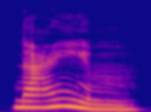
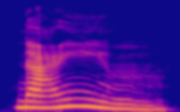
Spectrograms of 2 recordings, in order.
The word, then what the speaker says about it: نعيم: comes immediately after عي, it stretches the short E sound into a long E sound. Instead of pronouncing it as عي, the presence of ya makes it عي. As a result, the correct pronunciation of the word is نعيم, نعيم.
